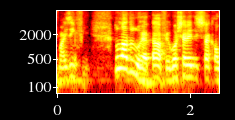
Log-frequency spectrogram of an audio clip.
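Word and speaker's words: Getafe: Vamos descobrir a pronúncia correta do time, tá? Retafe. Retafe. Retafete. É assim como no dia lá do Fenerbat, a gente descobriu a pronúncia correta, fica aí a informação que é retaf.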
